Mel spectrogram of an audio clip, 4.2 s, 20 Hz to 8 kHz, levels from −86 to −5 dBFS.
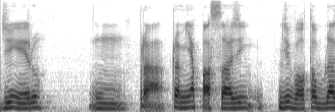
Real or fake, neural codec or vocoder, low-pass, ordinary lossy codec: real; none; none; none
